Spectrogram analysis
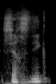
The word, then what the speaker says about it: Sertznig: Aujourd'hui, on va parler de vin et de crément puisque Sernick nous emmène là-bas. bonjour. Bonjour. Est-ce que déjà j'ai bien prononcé votre nom ?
